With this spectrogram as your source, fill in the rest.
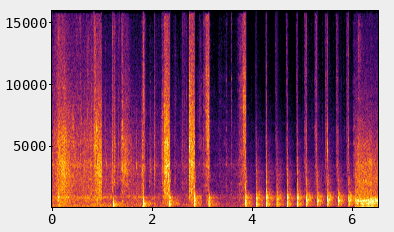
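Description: A knife chops rapidly on a cutting board.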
